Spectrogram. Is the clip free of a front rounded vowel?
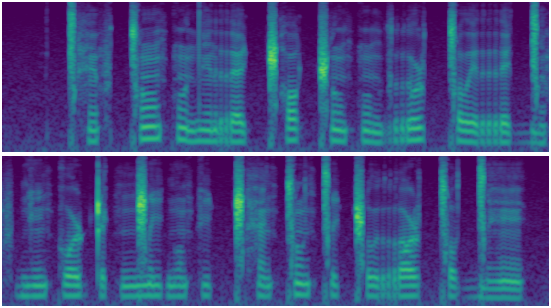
yes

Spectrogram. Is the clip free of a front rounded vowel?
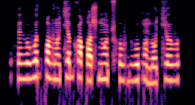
yes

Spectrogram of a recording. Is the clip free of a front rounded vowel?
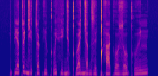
no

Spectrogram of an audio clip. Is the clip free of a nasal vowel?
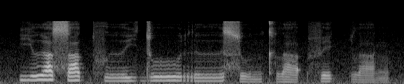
yes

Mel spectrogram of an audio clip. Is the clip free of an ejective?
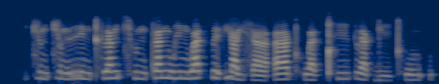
yes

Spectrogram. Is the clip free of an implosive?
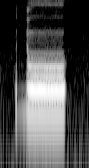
no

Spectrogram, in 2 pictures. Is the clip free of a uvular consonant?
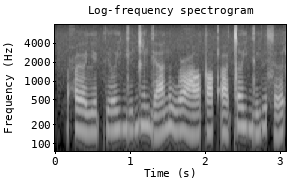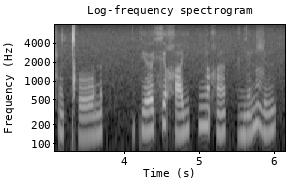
no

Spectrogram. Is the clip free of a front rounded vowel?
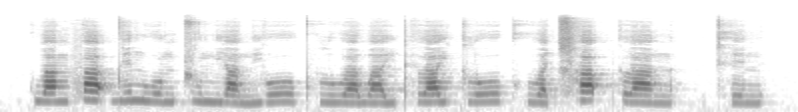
yes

